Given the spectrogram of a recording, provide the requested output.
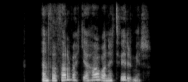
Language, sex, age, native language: Icelandic, female, 40-49, Icelandic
